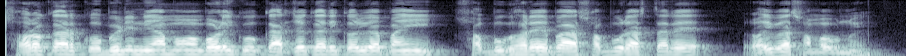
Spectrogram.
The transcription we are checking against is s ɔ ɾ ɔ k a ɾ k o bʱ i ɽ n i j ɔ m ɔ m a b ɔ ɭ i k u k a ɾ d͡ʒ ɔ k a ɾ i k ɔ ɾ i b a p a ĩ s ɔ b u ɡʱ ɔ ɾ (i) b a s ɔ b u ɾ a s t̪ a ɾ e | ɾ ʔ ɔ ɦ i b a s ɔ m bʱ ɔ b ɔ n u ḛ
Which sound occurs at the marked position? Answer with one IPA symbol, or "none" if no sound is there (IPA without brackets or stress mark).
e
